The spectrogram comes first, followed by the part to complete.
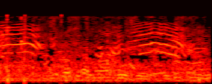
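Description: Two high-pitched shouted calls, each rising and falling in pitch, one right at the start and one about a second and a half in, over a steady murmur of voices from players and spectators at a soccer match.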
